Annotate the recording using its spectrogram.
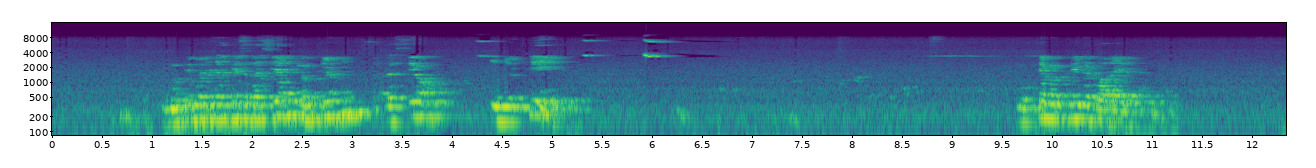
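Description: A man speaks calmly nearby, in short bursts with pauses.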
